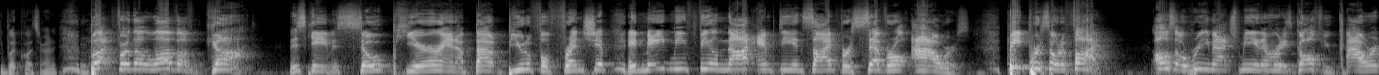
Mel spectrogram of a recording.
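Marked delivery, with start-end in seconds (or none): 0.9-13.8 very high, put-on, fake furious voice. Reading a producer's all-caps question aloud: put-on angry voice. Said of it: "In angry [name] voice".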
